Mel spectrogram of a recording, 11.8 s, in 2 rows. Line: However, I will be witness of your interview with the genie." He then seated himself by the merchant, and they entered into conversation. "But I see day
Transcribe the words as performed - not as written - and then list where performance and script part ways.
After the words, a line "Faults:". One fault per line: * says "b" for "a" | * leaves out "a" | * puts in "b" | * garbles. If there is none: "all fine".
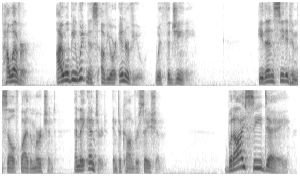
However, I will be witness of your interview with the genie." He then seated himself by the merchant, and they entered into conversation. "But I see day
Faults:
all fine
